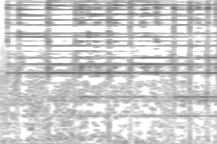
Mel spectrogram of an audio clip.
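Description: Wind chimes ringing: a cluster of high metallic tones struck again and again in quick succession and ringing on, sounded as the call for the boats to report to the starting gate.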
